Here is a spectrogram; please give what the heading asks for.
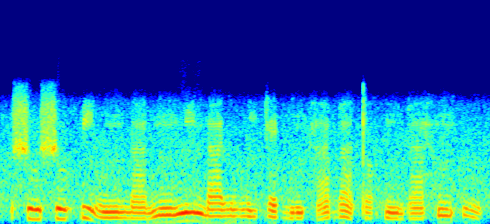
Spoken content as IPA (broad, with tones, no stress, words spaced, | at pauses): ʃu˦ʃu˦k͡pi˦˨ wũ˨na˨ nũ˧ni˦ na˧ lu˧wi˧kɛ˧ɡ͡bũ˨ ha˨˦ba˦˨ tɔ˨k͡pĩ˨ ba˧hũ˦ku˦˨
